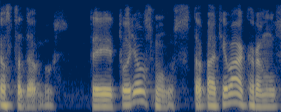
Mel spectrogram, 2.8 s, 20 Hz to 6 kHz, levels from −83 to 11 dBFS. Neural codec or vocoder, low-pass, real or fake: codec, 16 kHz, 4 kbps, X-Codec, WavLM features, trained on Multilingual LibriSpeech; 5.4 kHz; fake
